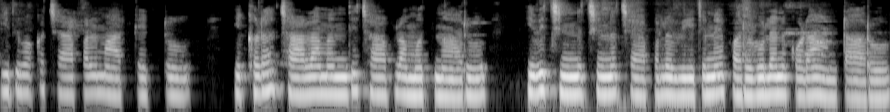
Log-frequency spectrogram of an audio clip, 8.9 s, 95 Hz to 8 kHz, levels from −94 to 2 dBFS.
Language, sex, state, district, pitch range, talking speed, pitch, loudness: Telugu, female, Andhra Pradesh, Visakhapatnam, 185-200 Hz, 130 wpm, 190 Hz, -19 LUFS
